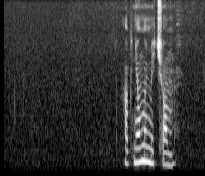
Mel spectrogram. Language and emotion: Russian, neutral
